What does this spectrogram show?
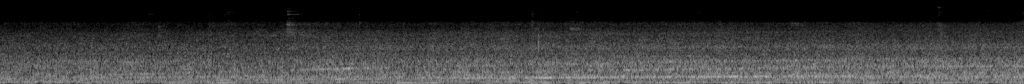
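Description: Running noise of an MTR M-Train electric multiple unit heard from inside the car, a steady rumble. From about four seconds in, a faint motor whine rises slowly in pitch and the noise grows slightly louder.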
